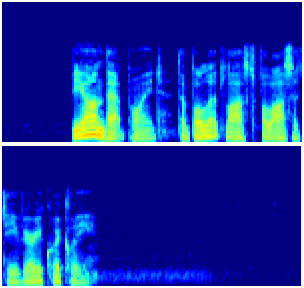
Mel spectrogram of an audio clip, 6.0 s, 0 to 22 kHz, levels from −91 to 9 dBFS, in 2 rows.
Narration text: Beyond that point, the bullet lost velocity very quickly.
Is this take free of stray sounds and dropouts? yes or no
yes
